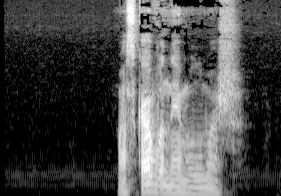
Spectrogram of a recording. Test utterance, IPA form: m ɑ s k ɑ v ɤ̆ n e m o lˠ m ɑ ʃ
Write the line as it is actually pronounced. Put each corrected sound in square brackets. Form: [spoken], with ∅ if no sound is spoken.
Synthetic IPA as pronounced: m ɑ s k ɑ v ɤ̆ n e m [u] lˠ m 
